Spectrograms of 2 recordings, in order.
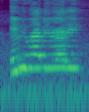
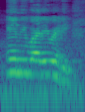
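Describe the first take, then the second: First: Rising "anybody ready?" hyped up; excited call out. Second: Said in the usual way. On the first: Real, not acted. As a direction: call out to the crowd.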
